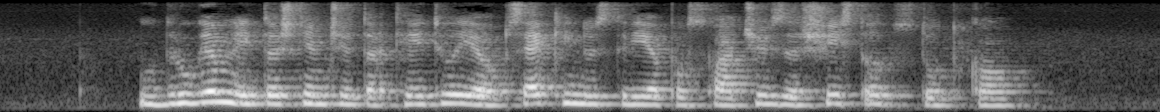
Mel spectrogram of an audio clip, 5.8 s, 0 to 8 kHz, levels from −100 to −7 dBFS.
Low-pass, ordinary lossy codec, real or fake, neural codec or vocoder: 7.2 kHz; none; fake; codec, 16 kHz in and 24 kHz out, 1 kbps, XY-Tokenizer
